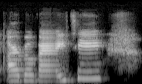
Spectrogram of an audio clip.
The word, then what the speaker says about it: arborvitae: Oils that it pairs well with is arborvitae, and I never say that right. Did I say it right? I see you nodding your head, Lisa. Okay, arborvitae, spearmint, cardamom, tea tree, and wild orange.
